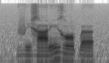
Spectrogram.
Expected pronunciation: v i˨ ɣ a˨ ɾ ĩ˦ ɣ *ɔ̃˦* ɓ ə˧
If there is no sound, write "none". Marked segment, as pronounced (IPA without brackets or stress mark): ɔ̃˦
